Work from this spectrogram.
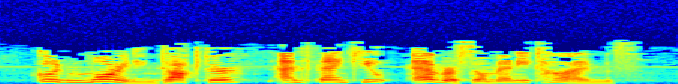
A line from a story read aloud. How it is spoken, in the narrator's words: exclaimed in the joy of her heart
